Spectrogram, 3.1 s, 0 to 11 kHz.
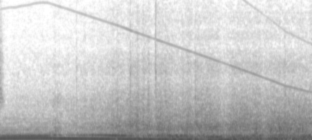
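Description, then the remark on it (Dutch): A 1950 Morgan Plus 4 classic sports car with a four-cylinder Ford engine and an Aero Racing sport exhaust drops off throttle, its deep note winding down steadily while crackling exhaust pops sputter through the loud rumble. “En dan van die lekkere, lekkere plofjes als je het gas loslaat.”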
